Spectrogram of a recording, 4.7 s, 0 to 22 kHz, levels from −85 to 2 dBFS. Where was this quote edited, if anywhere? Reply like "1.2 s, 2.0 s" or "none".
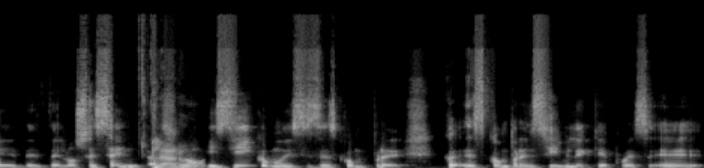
1.3 s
